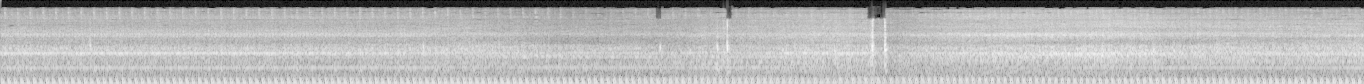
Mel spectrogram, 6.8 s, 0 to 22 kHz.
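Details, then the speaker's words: Kawasaki W650 twin idling cold without choke at about 10 °C, not fully warmed: steady idle with a light, even knock about four times a second that gradually builds; owner suspects cam drive/driven gear mesh needs adjusting. "это на холостом ходу но он еще не до конца прогрелся пока [аплодисменты] [смех] постепенно постепенно с тупого появляется он нарастает нарастает"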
